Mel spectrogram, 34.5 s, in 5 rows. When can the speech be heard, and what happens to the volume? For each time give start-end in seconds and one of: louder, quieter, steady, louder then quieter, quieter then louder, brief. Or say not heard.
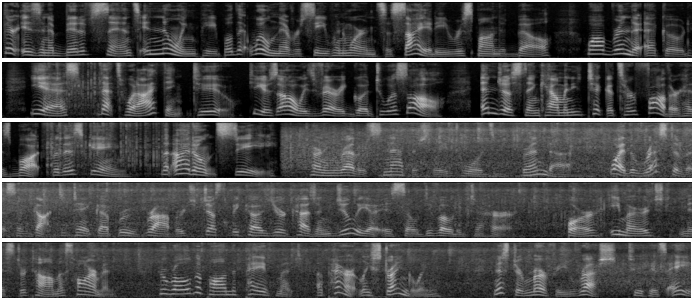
0.0-34.4 steady.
